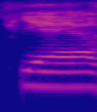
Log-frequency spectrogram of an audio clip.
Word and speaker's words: Pierre: for it we've got Pierre that's how you say his name in French Pierre p as I call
